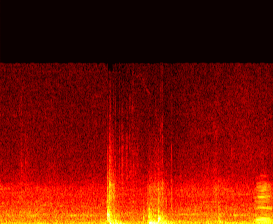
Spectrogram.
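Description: A car door shuts with a heavy thud.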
